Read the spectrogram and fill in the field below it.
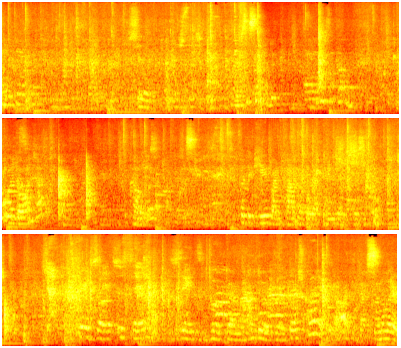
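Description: An elderly woman speaks calmly and softly nearby.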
